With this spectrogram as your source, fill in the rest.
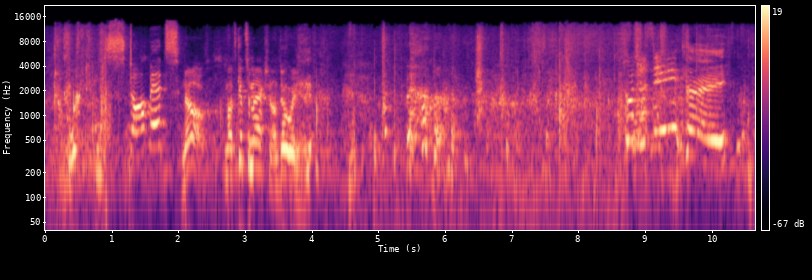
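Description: Women squeal and shriek excitedly.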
